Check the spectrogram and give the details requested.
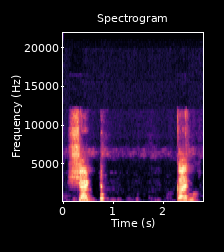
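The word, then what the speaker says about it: shatkarma: we will look here how it could be pronounced shut Karma okay again this is a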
